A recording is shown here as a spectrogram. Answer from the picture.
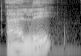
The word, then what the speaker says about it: aller: A-L-L-E-Z. – Est-ce que vous allez aller? – A-L-L-E-R. – Good. Okay, they sound exactly the same. Aller, E-Z. Aller, E-R.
